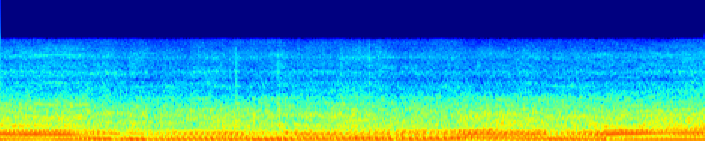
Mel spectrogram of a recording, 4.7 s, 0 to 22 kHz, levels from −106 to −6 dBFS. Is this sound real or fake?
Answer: fake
